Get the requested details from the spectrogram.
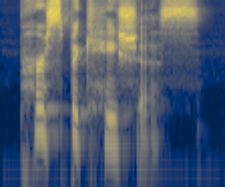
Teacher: Five syllables with the stress on the third.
